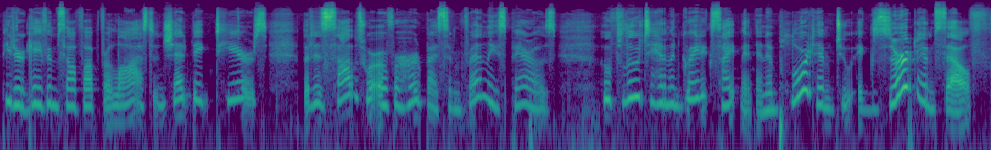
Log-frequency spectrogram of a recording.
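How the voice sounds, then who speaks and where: Tiny elderly granny storyteller, played by a woman: high-pitched, very gravelly, expressive picture-book read. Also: moderate pace, dry recording, full character voice, low-quality recording. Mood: storytelling. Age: older. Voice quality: creaky, gravelly. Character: tiny granny, a little old lady storyteller. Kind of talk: expressive children's storybook reading.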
